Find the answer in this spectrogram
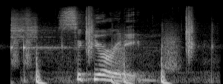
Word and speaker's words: security: Security. Security. Primary stress is on the second syllable.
